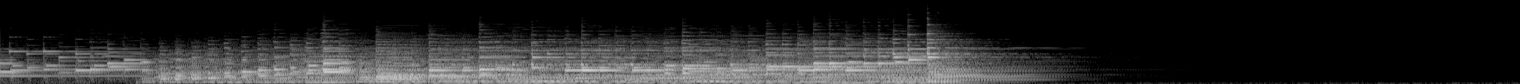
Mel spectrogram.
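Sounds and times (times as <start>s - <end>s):
piano variations in C: 0.0s - 11.3s.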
